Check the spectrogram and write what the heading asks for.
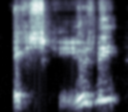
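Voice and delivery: high, slow, incredulous "Excuse me?" rising at the end; outraged disbelief; indignant excuse me. Real, not acted. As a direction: drag out "Excuse me?" in disbelief, pitch climbing. Indignant challenge to the moderators.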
